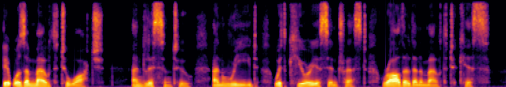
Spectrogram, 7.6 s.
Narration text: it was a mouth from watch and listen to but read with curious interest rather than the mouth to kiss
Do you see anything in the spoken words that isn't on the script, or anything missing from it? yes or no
yes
